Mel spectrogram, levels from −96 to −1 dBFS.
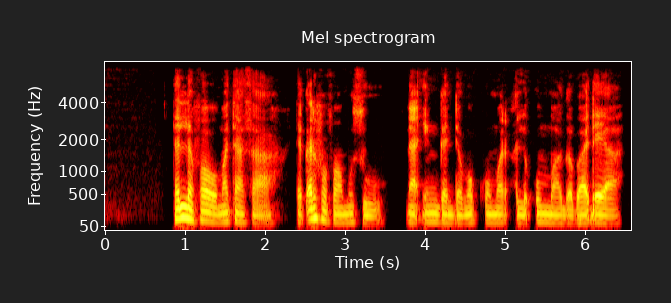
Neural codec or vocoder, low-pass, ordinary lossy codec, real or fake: none; 7.2 kHz; none; real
